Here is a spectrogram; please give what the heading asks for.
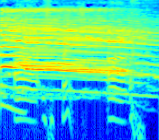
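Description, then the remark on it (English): A loud burst of crowd cheering and whooping with applause, sustained for about two seconds at steady volume before easing slightly at the end. “See, I'm gonna put applause there.”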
